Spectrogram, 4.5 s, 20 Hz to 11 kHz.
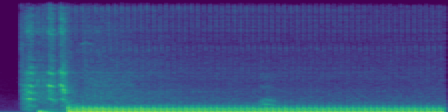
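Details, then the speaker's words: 2006 Suzuki LTZ 400 after carburettor cleaning and jetting (stock pilot 22.5, main 130, aftermarket pipe), fresh gas, choke off, ice-cold first start: quick crank, catches immediately into steady even single-cylinder thump; starts clean cold. "Just like that. It's ice cold too. I haven't even touched this thing. Ice cold. Perfect. Beautiful. Perfect."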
